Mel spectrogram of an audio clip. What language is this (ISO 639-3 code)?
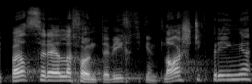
gsw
